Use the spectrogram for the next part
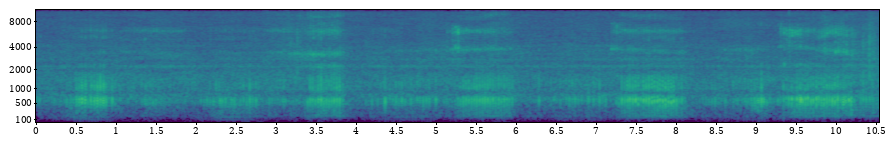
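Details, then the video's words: Black kitten purring steadily, the rough rumbling purr swelling into louder bursts about every two seconds with each breath, softer rattling between the surges; no other sounds stand out. "purring time"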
